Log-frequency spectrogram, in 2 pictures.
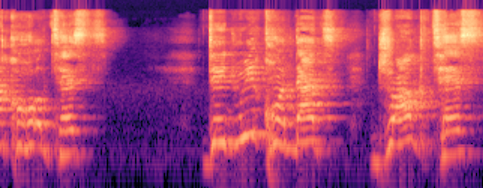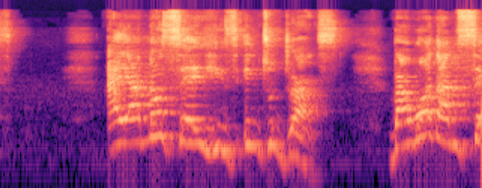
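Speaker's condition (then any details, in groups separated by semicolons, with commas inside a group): No condition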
